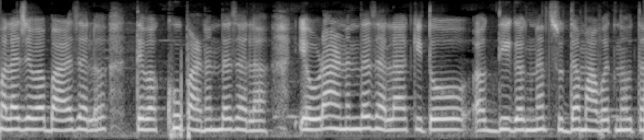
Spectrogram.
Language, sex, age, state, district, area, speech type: Marathi, female, 30-45, Maharashtra, Buldhana, rural, spontaneous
